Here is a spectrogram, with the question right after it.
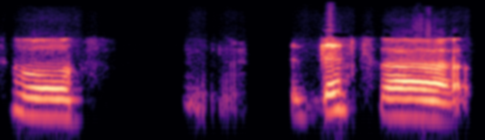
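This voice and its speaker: A man's voice: fairly high pitch, very slow, smooth, dry recording. A man in his thirties from Sri Lanka with a Sri Lankan accent, answering interview questions hesitantly with many fillers and restarts. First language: Sinhala. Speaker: radio show host, guest. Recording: dry tinny phone-like line.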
